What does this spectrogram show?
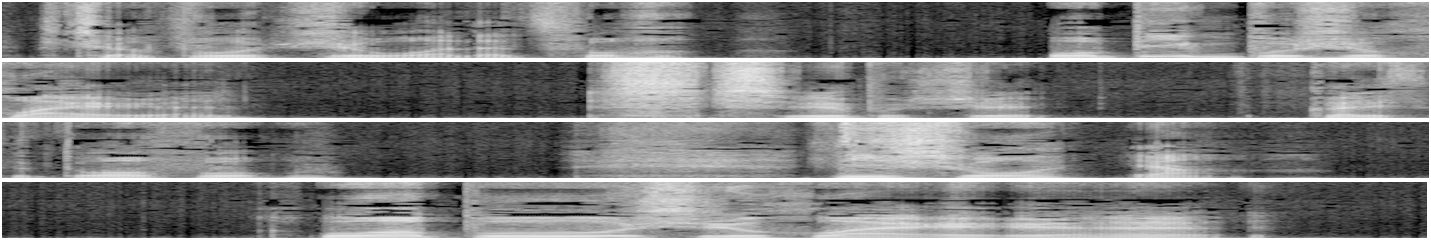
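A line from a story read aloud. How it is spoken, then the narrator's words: Self-pitying lament. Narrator (Chinese): 曼西沃自怨自叹地说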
